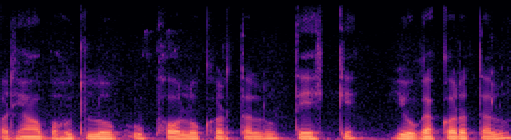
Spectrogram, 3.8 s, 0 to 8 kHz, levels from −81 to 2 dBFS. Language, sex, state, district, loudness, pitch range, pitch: Bhojpuri, male, Bihar, Muzaffarpur, -19 LUFS, 105-115 Hz, 110 Hz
